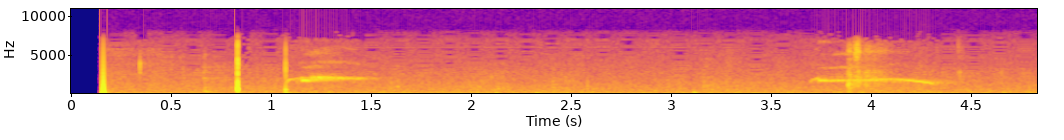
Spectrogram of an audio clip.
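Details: Kittens 17 days old, born on Halloween, October 31, 2011, recorded November 16, 2011: two thin, high mews with arched pitch, one near the start and one near the end, between sharp knocks and handling clicks.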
